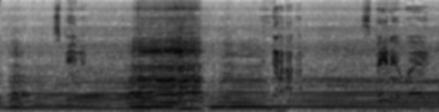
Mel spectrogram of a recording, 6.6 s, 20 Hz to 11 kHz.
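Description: A Dodge Charger SRT8 with a manual transmission and worn tires spins its wheels on a highway, the engine roaring and surging loud and close with a rising burst of revs in the middle.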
